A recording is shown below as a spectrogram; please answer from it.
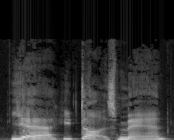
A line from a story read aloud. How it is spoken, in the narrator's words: Kenny replied sulkily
